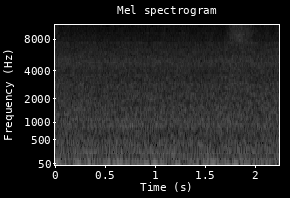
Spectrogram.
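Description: Steady low hum with a faint even hiss, with no distinct clicks or other events.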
